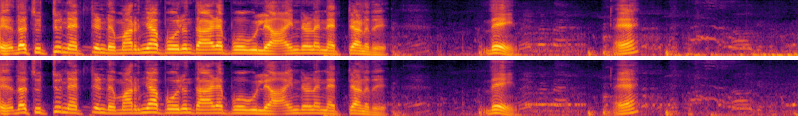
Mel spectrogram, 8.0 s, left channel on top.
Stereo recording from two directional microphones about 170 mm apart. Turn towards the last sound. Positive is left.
turn(degrees=15)  # may be behind; listen again after turning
